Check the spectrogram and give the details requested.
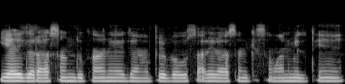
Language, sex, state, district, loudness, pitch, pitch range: Hindi, male, Jharkhand, Deoghar, -19 LUFS, 155 Hz, 150-155 Hz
